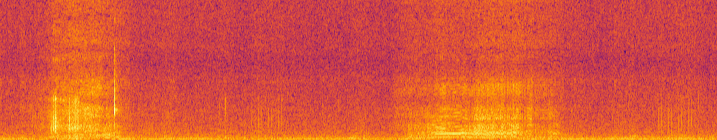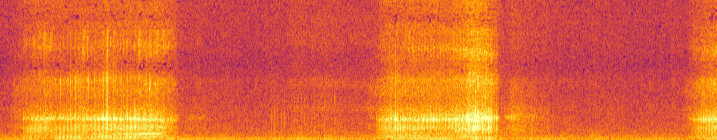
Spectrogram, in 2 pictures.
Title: Baby snoring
